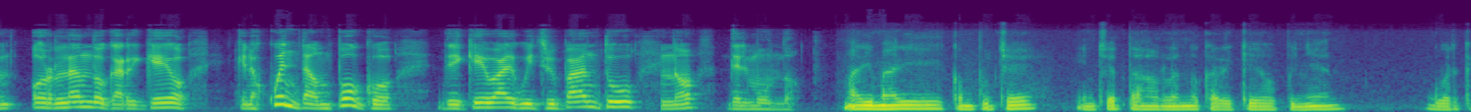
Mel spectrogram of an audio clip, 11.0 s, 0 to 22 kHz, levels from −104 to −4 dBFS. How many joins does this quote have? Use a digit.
1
